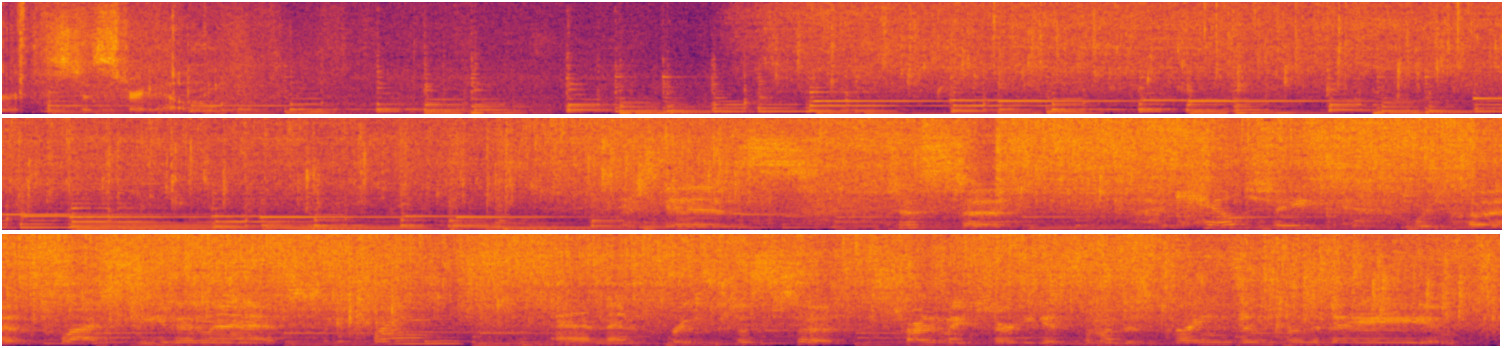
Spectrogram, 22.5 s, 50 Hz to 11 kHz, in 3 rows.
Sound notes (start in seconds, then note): 2.8 placid music; 4.0 water rushing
